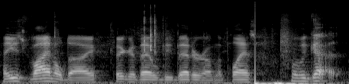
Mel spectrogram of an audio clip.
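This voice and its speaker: Against a noisy background, a fast-talking man with a lowish voice narrates his DIY car repair vlog while working in the garage. His manner is folksy, with joking asides delivered in a mock-serious way.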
